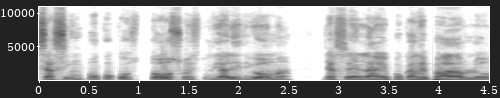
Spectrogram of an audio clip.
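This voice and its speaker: A man's medium-pitched voice at a moderate pace, with ordinary pitch variation, in a dry, close sound with no echo. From Dominican Republic. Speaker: Bible teacher. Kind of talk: teaching talk. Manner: halting, many fillers and restarts.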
